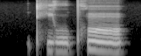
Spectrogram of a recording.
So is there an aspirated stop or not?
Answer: yes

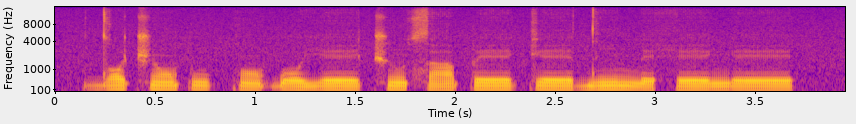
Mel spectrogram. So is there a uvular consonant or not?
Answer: no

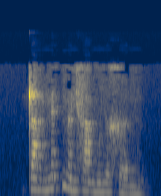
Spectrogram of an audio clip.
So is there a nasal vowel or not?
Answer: no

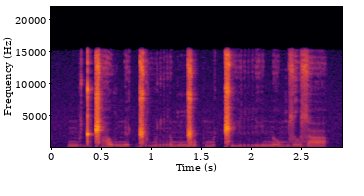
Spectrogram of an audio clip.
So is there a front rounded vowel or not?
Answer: no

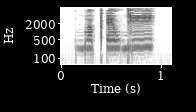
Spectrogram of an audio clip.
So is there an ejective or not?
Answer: yes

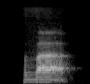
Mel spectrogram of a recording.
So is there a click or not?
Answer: no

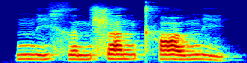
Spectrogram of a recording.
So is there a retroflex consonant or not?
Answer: yes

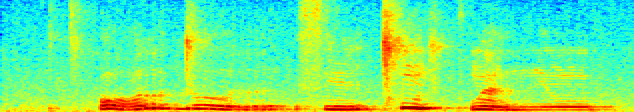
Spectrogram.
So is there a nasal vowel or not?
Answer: yes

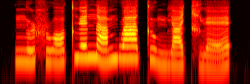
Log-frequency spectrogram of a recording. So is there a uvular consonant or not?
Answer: no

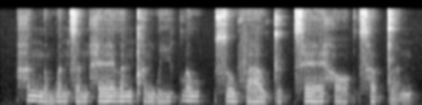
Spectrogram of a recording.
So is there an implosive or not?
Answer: no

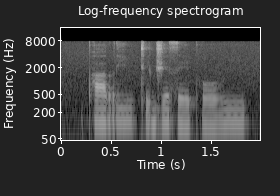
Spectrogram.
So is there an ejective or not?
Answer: yes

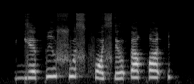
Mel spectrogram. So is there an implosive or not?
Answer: no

